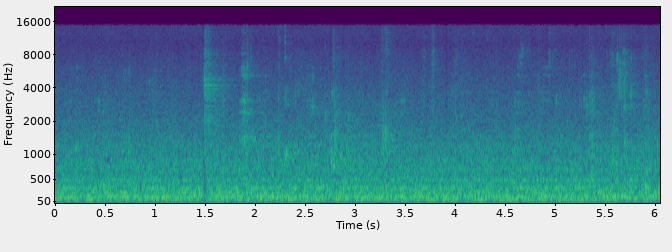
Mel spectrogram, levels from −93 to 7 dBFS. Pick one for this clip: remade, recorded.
recorded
